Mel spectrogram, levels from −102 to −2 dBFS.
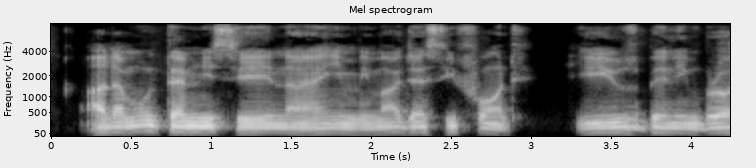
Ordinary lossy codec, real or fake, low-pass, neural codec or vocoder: none; fake; none; codec, 16 kHz, 4 kbps, X-Codec, WavLM features, trained on Multilingual LibriSpeech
